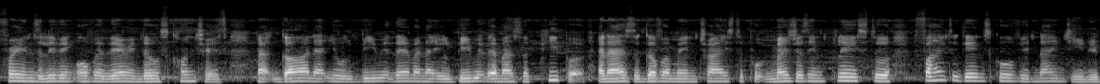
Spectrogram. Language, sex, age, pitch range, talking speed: English, male, 20-39, 135-160 Hz, 215 wpm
